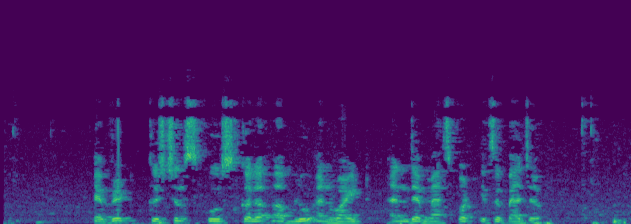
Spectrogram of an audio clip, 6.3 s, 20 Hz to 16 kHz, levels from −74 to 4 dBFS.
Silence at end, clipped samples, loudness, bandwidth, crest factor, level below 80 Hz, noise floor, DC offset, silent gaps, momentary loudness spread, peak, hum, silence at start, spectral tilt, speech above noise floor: 0.05 s; under 0.1%; -19 LUFS; 9.6 kHz; 16 dB; -44 dBFS; -47 dBFS; under 0.1%; none; 12 LU; -4 dBFS; none; 0.1 s; -3.5 dB/octave; 28 dB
